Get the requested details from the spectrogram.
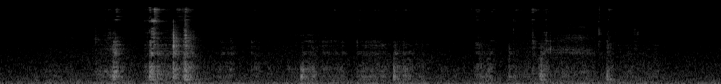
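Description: Small metal parts of a padlock click and rattle in hands.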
